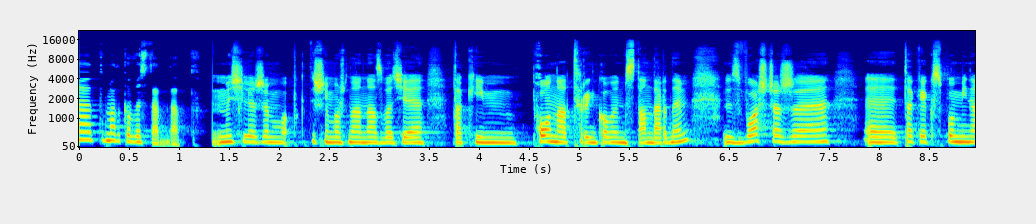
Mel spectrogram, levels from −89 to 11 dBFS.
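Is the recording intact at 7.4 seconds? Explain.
Yes, the speech at 7.4 s plays through intact, with no dropout, click or other fault at that moment.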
